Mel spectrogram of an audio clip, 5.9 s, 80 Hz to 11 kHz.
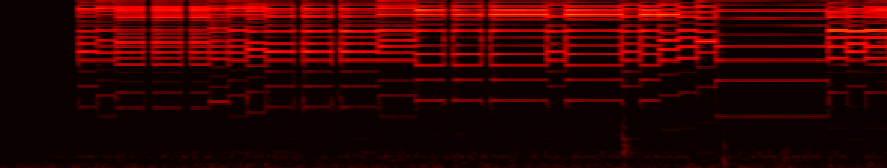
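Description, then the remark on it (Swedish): An Armitron Krono 4 digital wristwatch melody alarm plays a shrill electronic melody of quick, stepping beeped notes with brief gaps, sounding steady for several seconds after a short silence. “Det är tydligen en Melody Alarm Armitron Krono 4 någonting sånt där.”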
